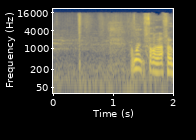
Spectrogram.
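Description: Hands pat a clump of damp soil back into place in grass.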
